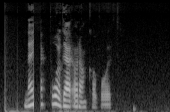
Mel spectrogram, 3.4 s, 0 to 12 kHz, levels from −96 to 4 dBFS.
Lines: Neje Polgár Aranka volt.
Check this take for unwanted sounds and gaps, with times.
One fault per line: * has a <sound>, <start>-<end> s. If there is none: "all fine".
* has a dropout, 0.7-0.8 s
